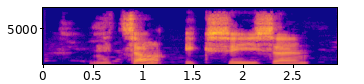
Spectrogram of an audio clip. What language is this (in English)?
Kabyle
